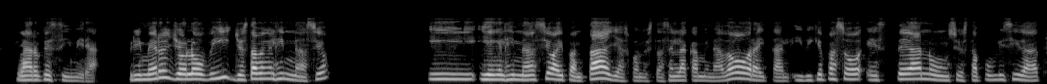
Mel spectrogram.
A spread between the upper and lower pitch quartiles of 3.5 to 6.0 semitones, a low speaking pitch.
No: average, 4.3 semitones; high, 220 Hz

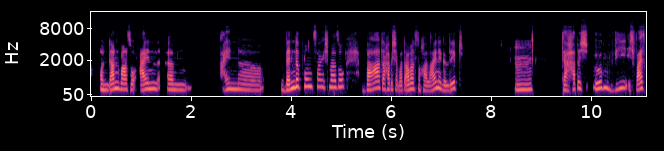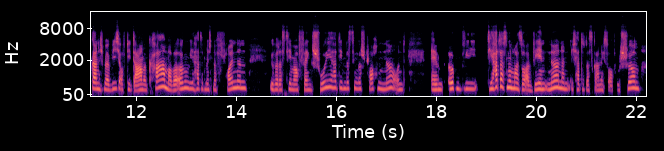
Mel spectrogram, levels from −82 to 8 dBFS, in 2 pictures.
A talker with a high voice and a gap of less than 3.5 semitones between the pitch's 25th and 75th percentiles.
No: high, 225 Hz; average, 3.9 semitones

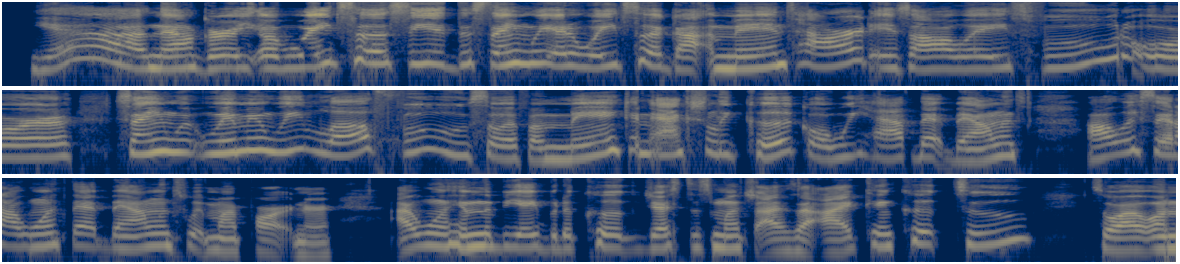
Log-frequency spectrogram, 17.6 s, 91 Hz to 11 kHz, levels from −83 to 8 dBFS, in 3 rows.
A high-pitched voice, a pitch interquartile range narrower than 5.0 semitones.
No: very high, 255 Hz; average, 5.3 semitones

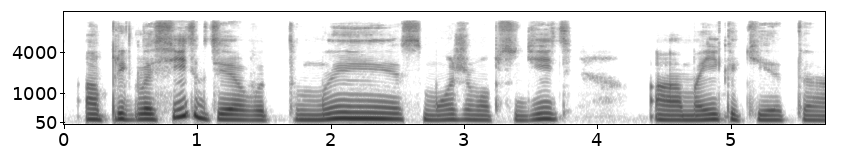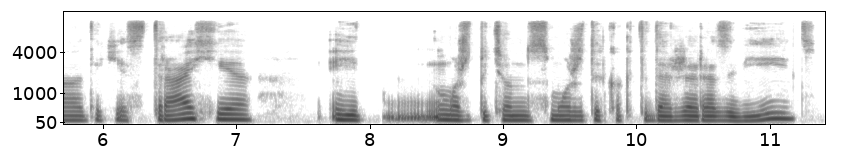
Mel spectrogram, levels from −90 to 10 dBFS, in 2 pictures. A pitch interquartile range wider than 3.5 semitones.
No: average, 3.1 semitones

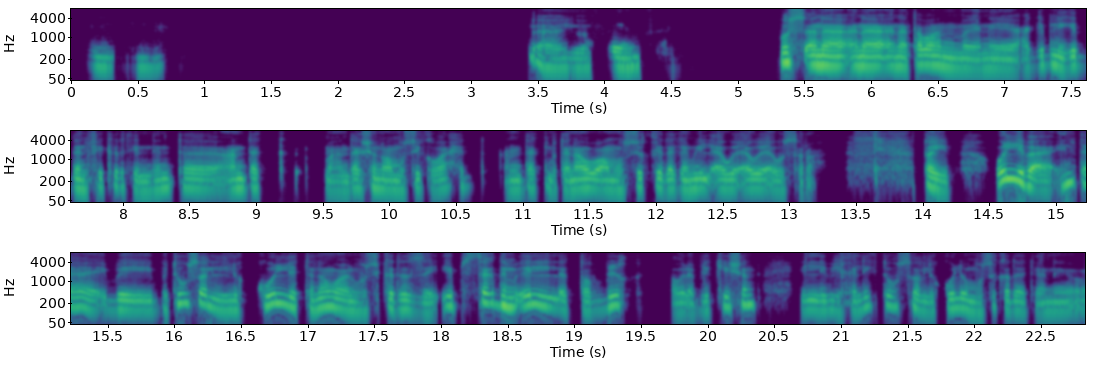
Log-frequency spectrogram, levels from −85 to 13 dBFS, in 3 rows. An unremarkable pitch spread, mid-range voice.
No: average, 3.6 semitones; low, 120 Hz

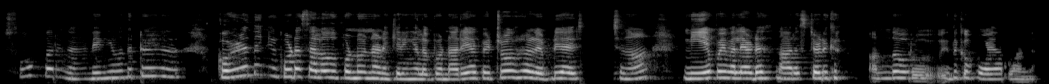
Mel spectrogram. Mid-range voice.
No: very high, 280 Hz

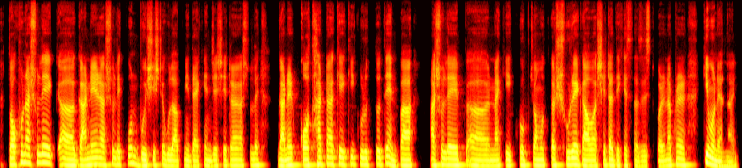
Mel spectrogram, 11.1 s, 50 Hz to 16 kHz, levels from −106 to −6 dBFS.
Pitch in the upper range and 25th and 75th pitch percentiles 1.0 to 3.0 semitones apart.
No: low, 125 Hz; narrow, 2.4 semitones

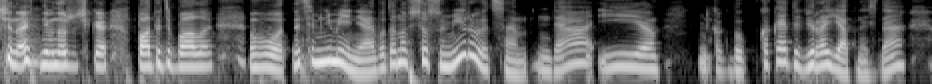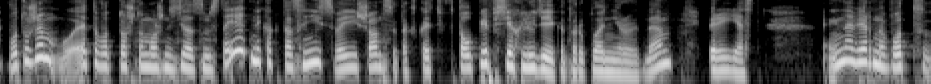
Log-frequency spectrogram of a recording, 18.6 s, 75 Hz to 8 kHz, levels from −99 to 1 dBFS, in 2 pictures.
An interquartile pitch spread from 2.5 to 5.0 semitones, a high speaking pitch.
No: wide, 5.4 semitones; high, 200 Hz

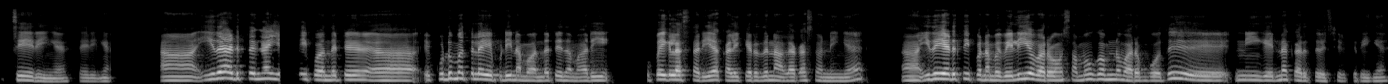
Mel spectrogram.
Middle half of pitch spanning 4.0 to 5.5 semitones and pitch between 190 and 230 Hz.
Yes: average, 4.4 semitones; high, 195 Hz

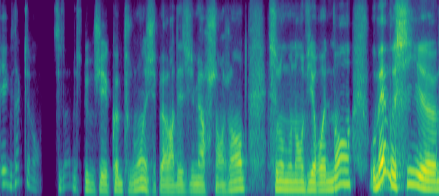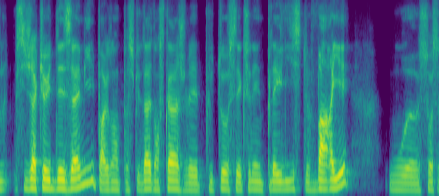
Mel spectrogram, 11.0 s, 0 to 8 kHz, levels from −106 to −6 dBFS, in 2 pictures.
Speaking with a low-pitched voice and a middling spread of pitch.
Yes: low, 120 Hz; average, 3.3 semitones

